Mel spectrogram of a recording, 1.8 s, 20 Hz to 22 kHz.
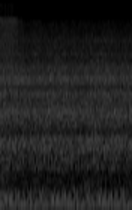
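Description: Diesel pickup engine idling in Farming Simulator 17, a steady low rumble holding even throughout with no talk over it.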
